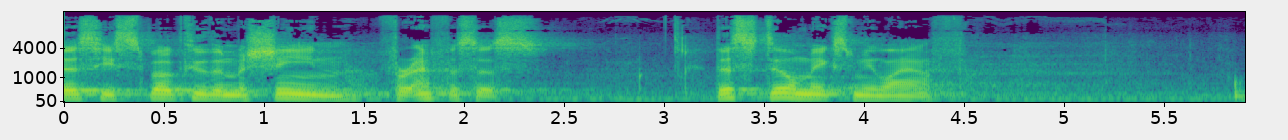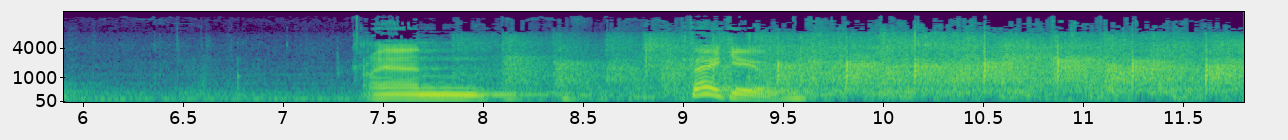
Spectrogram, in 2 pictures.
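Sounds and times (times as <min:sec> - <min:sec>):
speech: 0:00.0 - 0:02.5, 0:03.2 - 0:04.6, 0:07.4 - 0:09.8
audience applause at a talk: 0:07.5 - 0:11.8.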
